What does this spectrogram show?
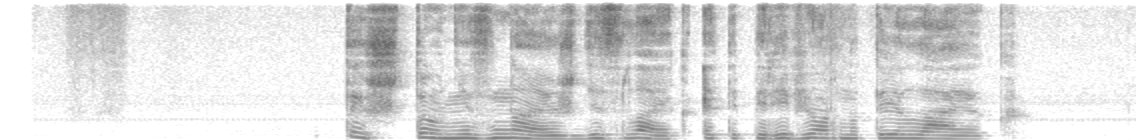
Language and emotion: Russian, angry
